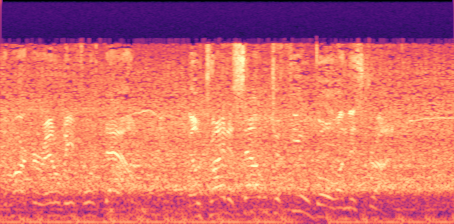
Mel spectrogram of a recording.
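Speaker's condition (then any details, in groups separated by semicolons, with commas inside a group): No condition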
